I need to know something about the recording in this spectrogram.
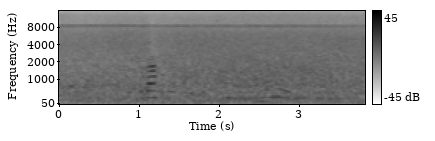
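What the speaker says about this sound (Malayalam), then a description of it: "തുഷാരഗിരി വെള്ളച്ചാട്ടം." Thusharagiri waterfall roars in a steady, loud, broadband rush close by, with a single brief spoken exclamation cutting in near the start.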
